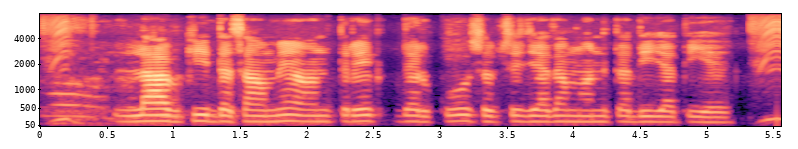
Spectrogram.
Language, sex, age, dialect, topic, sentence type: Hindi, male, 18-24, Kanauji Braj Bhasha, banking, statement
